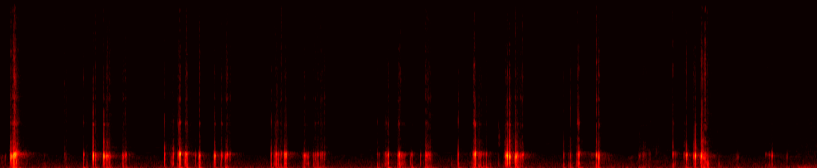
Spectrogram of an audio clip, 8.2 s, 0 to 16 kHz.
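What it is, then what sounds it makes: Plastic hair wax jar. Fingertips and nails tap and scratch the screw lid and sides of a small round green-and-yellow plastic jar of Fructis hair wax held in the hand near the microphone. Quick, dry clicks and short scratchy bursts come in uneven clusters, each dying away almost instantly, with a hollow plastic tone around 1.4 kHz and little low end.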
